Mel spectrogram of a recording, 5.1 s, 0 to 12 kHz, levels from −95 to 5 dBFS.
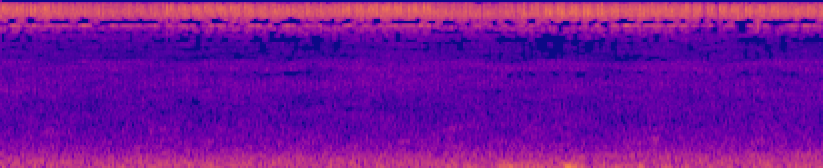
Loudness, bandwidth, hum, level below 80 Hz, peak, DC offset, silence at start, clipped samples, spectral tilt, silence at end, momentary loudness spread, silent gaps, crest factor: -23 LUFS; 11.5 kHz; none; -46 dBFS; -10 dBFS; under 0.1%; 0 s; under 0.1%; -1.5 dB/octave; 0 s; 5 LU; none; 18 dB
